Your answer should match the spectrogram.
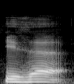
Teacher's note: اذا الف مدہ ہے، ایک الف کی مقدار کے برابر کھینچ کر پڑھیں گے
